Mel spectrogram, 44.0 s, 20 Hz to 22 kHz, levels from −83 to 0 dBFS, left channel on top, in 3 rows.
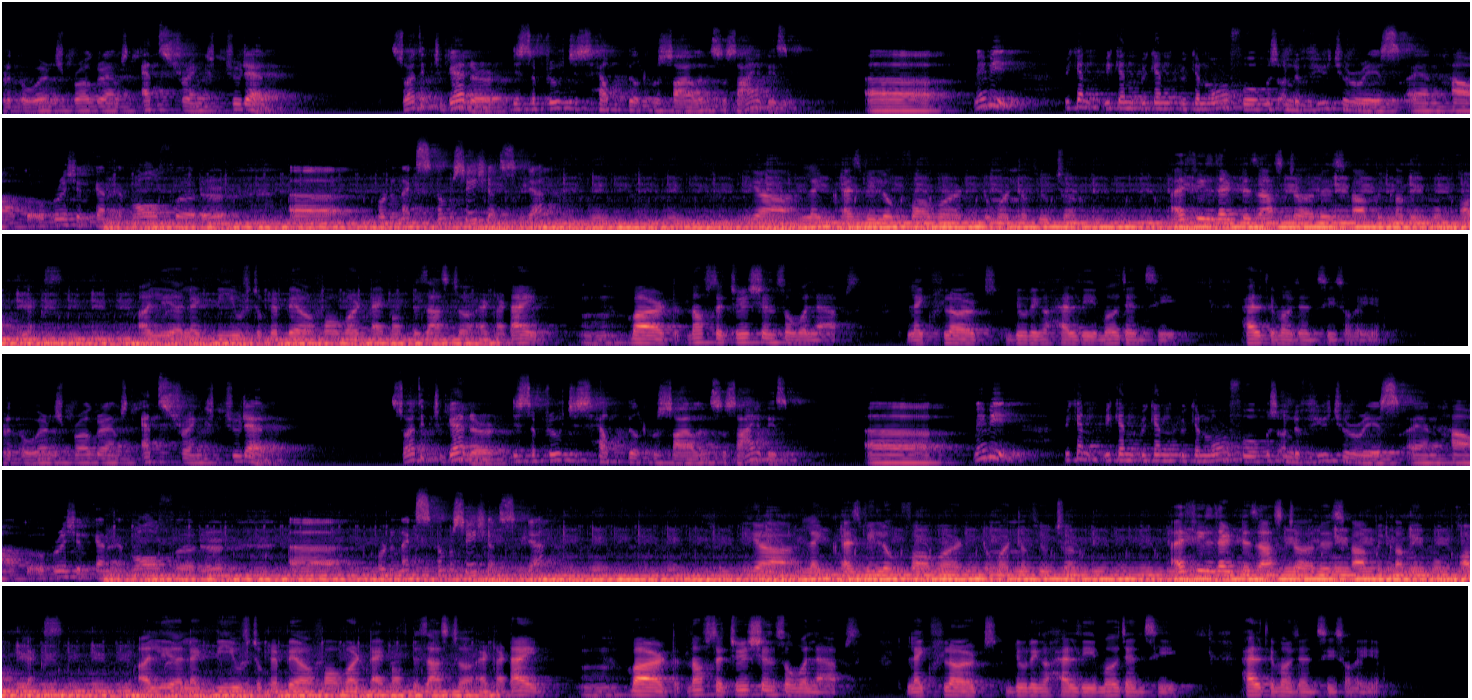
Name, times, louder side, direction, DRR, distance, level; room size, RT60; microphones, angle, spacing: voice 1, 0.0-2.6 3.9-7.8 8.6-9.3 9.7-10.0 10.3-18.1 18.4-20.1 24.5-24.9 35.1-35.5, equal, 85° right, 4.2 m, -41 dB
sound 1, 15.7-34.3, right 1 dB, 25° right, 0.8 m, -30 dB
voice 2, 22.0-25.5 26.4-29.9 30.7-34.8 35.6-37.9 38.4-41.1 41.8-43.2, right 3 dB, 60° right, 0.9 m, -37 dB
26.0 x 17.0 x 9.6 m
head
